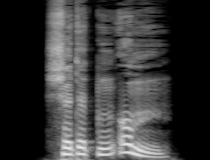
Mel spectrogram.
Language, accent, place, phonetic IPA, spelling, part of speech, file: German, Germany, Berlin, [ˌʃʏtətn̩ ˈʊm], schütteten um, verb, De-schütteten um.ogg
- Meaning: inflection of umschütten: 1. first/third-person plural preterite 2. first/third-person plural subjunctive II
